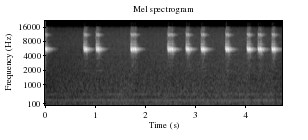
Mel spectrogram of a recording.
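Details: Crickets calling at night: ten bright, high chirps in under five seconds, spaced unevenly, some in quick pairs, against a soft low hum.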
